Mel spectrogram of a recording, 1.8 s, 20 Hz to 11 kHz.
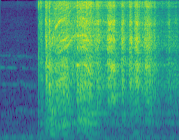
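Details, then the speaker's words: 2007 Subaru Forester engine cranked via jumper on starter control line, not starting: starter makes a harsh high-pitched buzz while cranking; bad starter clutch suspected, starter about to fail. "Yeah, that buzzing sound. Free diagnosis for you, my guy. You have a bad starter clutch. That starter is about to go out."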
